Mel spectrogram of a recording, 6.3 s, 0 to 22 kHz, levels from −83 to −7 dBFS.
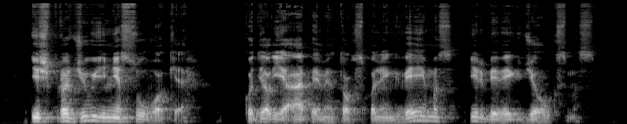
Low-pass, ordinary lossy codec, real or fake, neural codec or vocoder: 19.8 kHz; MP3, 96 kbps; real; none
